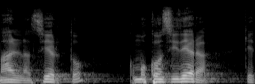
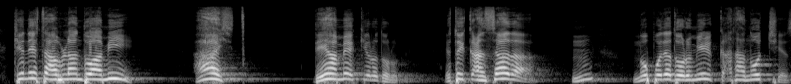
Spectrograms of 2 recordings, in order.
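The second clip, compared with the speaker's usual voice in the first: high, loud whiny complaint; woman woken at night, high and loud; annoyed sleeper; 12 semitones higher, 12 dB louder than usual. Retold or imitated. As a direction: push the voice away, half asleep.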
